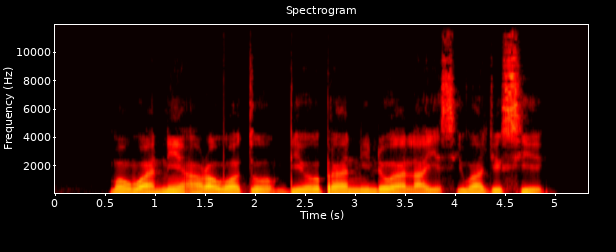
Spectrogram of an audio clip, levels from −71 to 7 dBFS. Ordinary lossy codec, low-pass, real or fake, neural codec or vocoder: none; none; fake; codec, 24 kHz, 0.9 kbps, WavTokenizer, medium speech release version 2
